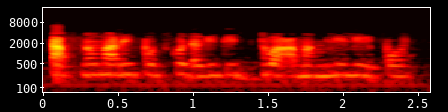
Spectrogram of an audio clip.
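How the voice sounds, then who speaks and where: A woman's voice: a little high, flat delivery, fairly quick, husky, dry recording. An actress playing a suspicious, determined wronged wife in a radio drama, pressing and accusatory as she talks. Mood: secretive, determined. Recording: dull telephone-like lo-fi sound.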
